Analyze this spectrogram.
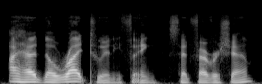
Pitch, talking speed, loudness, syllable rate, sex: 100 Hz, 185 wpm, -19 LUFS, 5.1 syllables/s, male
